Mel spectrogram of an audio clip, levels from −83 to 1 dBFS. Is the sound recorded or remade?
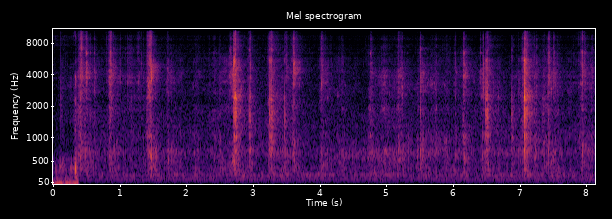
remade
